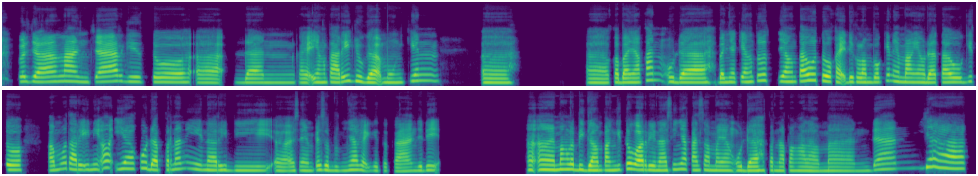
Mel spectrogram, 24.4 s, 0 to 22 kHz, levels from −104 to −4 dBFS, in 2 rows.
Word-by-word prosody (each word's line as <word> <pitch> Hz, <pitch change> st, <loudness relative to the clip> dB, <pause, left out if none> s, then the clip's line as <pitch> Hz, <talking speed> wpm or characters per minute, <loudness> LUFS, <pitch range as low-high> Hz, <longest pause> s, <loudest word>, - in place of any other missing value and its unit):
berjalan 230 Hz, 0 st, +2 dB
lancar 235 Hz, +1 st, +2 dB
gitu, 210 Hz, -2 st, 0 dB
eee, 185 Hz, -2 st, -3 dB, 0.2 s
dan 185 Hz, 0 st, -1 dB, 0.4 s
kayak 185 Hz, -2 st, -2 dB
yang 200 Hz, 0 st, 0 dB
tari 215 Hz, +5 st, +2 dB
juga 200 Hz, -7 st, +4 dB
mungkin, 255 Hz, +9 st, -4 dB, 0.6 s
eee 185 Hz, -1 st, 0 dB, 0.9 s
eee, 185 Hz, -1 st, -2 dB
kebanyakan 200 Hz, +10 st, 0 dB
udah 195 Hz, -2 st, +3 dB
banyak 205 Hz, +1 st, +1 dB
yang 220 Hz, -1 st, 0 dB
tut 280 Hz, +1 st, 0 dB
yang 230 Hz, -1 st, +1 dB
tahu 260 Hz, +5 st, +5 dB
tuh 245 Hz, -3 st, +6 dB
kayak 205 Hz, -4 st, +2 dB
dikelompokin 205 Hz, +4 st, 0 dB
emang 205 Hz, -3 st, +1 dB
yang 200 Hz, -, 0 dB
udah 195 Hz, 0 st, +3 dB
tahu 205 Hz, +1 st, +2 dB
gitu, 225 Hz, -1 st, +1 dB, 0.3 s
“Kamu 210 Hz, +6 st, -2 dB
tari 225 Hz, -2 st, +1 dB
ini.” 235 Hz, +3 st, -4 dB
“Oh, 315 Hz, -, +2 dB
iya 270 Hz, +1 st, 0 dB
aku 295 Hz, +2 st, -2 dB
udah 220 Hz, -3 st, +3 dB
pernah 220 Hz, +4 st, -3 dB
nih 260 Hz, -4 st, -5 dB
nari 210 Hz, 0 st, +1 dB
di, 190 Hz, 0 st, -4 dB
eee, 185 Hz, 0 st, -3 dB
SMP 190 Hz, +2 st, -3 dB
sebelumnya,” 205 Hz, +1 st, -1 dB
kayak 185 Hz, -2 st, -4 dB
gitu 175 Hz, -1 st, -12 dB
kan 165 Hz, +2 st, -2 dB
jadi 205 Hz, +2 st, -3 dB, 1.1 s
Heeh, 220 Hz, +1 st, +3 dB
emang 245 Hz, +2 st, +3 dB
lebih 225 Hz, -3 st, +2 dB
gampang 205 Hz, 0 st, +4 dB
gitu 220 Hz, +5 st, +2 dB
koordinasinya 220 Hz, +2 st, +3 dB
kan 210 Hz, 0 st, -1 dB
sama 200 Hz, -2 st, -1 dB
yang 195 Hz, -1 st, -2 dB
udah 190 Hz, 0 st, 0 dB
pernah 185 Hz, -2 st, -4 dB
pengalaman 180 Hz, -1 st, -4 dB
dan 250 Hz, +6 st, -3 dB, 0.2 s
ya 300 Hz, -4 st, +2 dB
210 Hz, 145 wpm, -23 LUFS, 190-235 Hz, 1.1 s, tuh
